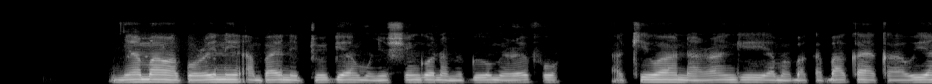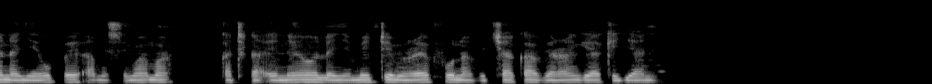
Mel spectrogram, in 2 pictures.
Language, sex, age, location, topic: Swahili, male, 25-35, Dar es Salaam, agriculture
